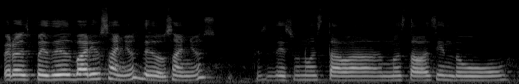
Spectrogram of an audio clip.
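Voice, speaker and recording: Woman in her twenties, mellow tone, reflective interview guest. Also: mid-range voice, level tone, moderate pace. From Colombia. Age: 20s. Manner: thoughtful, with many fillers. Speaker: guest, graphic designer.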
